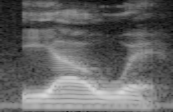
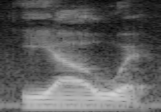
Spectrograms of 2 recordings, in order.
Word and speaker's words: Yahweh: So that would be the correct pronunciation. The right vowels would be I, A, U, E, Yahweh, Yahweh.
